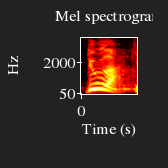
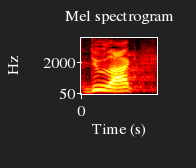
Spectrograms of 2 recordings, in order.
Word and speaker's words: Duloc: Like, Durlock or something? Duloc, yes, Duloc.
